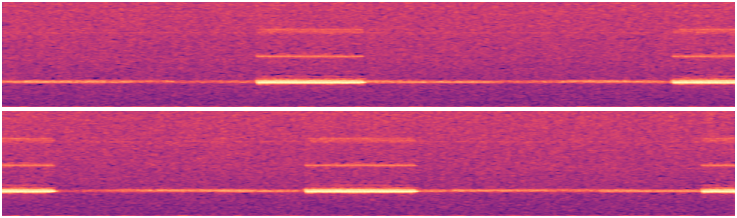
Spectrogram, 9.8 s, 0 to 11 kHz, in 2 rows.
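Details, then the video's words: Cricket at night in summer, recorded with a Zoom H5: a sustained high-pitched ringing drone broken by four louder chirp swells spaced about two and a half to three seconds apart, over soft ambient hiss. "Summer Night Cricket Sound Effect"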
